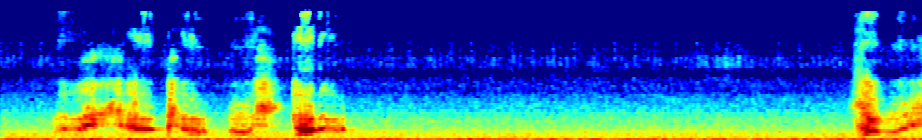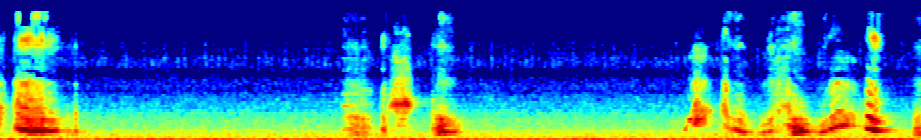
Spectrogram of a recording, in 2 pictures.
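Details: Talkative female budgerigar that has picked up a sneeze. Clusters of quick, raspy chirps and chatter come in groups of two to four, with gaps between groups, against a steady indoor background hum.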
